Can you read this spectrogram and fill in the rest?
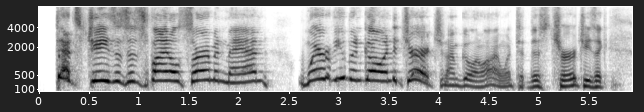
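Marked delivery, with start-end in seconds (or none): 0.2-4.0 put-on frustrated yell, much higher, slower. Retelling what a man said to the speaker about church, imitating his frustrated yelling. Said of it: "he's like yelling like he's so frustrated".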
